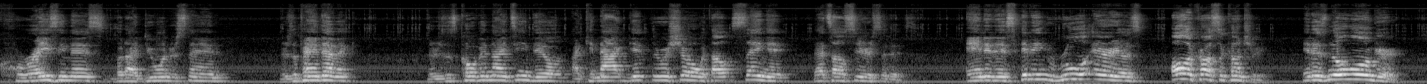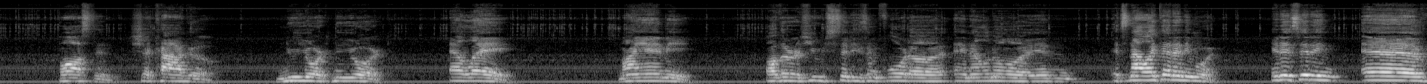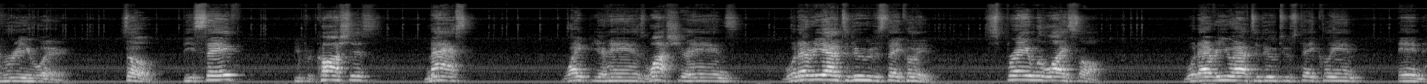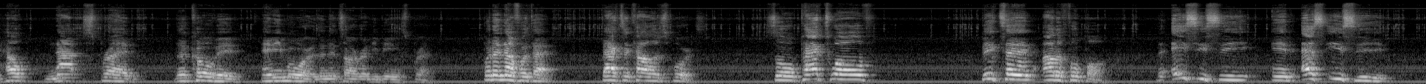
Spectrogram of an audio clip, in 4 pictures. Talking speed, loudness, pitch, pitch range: 135 wpm, -17 LUFS, 155 Hz, 125-185 Hz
